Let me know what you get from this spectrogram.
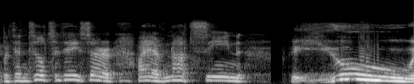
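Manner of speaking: hammed-up stage reveal; dramatic Gomez. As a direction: land the last word like an accusation. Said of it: "He's like".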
